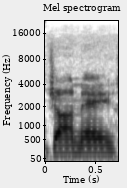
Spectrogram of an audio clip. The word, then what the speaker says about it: Jon'Nea: I'm Jon'Nea, pronounced Jon'Nea.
